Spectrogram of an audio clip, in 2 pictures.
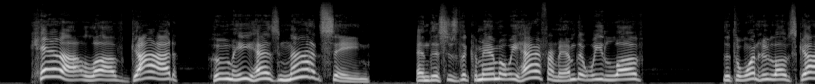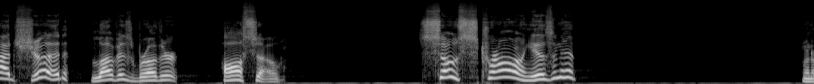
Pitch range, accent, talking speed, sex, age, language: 120-180 Hz, American, 135 wpm, male, 50-69, English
